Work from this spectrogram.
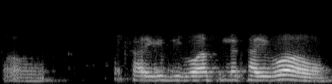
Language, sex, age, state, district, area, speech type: Odia, female, 45-60, Odisha, Angul, rural, conversation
